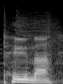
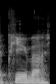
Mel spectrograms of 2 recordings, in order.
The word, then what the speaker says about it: Puma: nitro from puma and it is puma not puma over here in the uk we pronounce it puma i think you guys over in america pronounce it slightly differently and that's fine because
